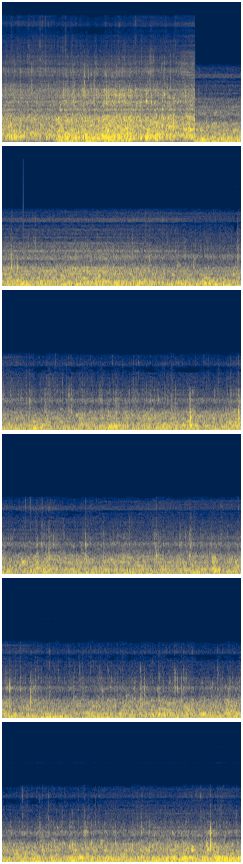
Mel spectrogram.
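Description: Muffled underwater ambience picked up through a camera's waterproof housing: a steady low rumble with scattered faint clicks. A brighter, hissier sound during the first four seconds stops abruptly.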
